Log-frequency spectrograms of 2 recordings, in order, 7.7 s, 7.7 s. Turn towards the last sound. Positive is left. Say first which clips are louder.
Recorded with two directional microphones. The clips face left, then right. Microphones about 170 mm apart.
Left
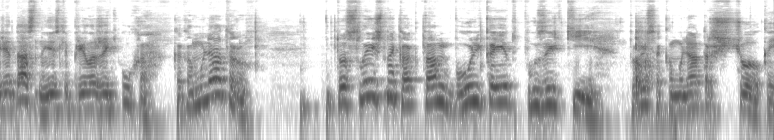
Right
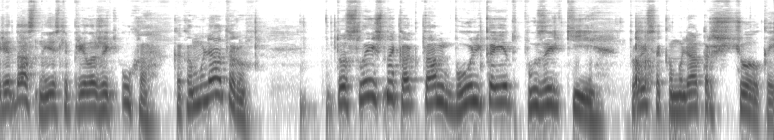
# right 5 dB
turn(degrees=-30)  # may be behind; listen again after turning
